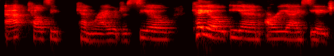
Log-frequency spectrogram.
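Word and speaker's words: Koenreich: Instagram it's at Kelsey kenry which is CEO k-o-e-n-r-e-i-c-h it does not sound like it is spelled I had to learn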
